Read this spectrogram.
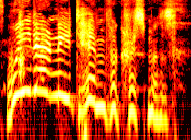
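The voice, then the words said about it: Imitates another person's voice. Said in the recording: “You're doing my voice, Dad.”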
